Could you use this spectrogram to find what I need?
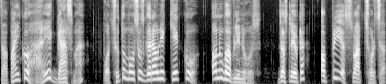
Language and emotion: Nepali, disgusted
